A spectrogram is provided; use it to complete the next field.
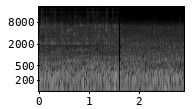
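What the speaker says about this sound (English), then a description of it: "So the mixture, I'm pouring it into those containers equally." A mixture of egg, carrots, cabbage, onions, peppers and garlic is poured into containers, giving a continuous wet, splashing flow with a brief dip midway, with no talk.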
